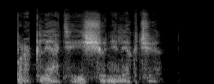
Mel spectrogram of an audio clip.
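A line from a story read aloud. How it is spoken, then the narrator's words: Quiet. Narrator (Russian): тихо сказал Джиллер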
